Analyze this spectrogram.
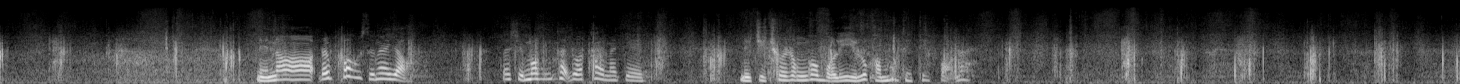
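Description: A car drives steadily along a road.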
